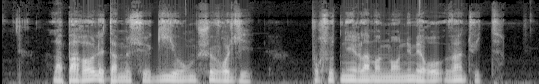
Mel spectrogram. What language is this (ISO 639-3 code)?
fra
